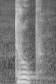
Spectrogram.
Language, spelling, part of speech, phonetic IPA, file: Ukrainian, труп, noun, [trup], Uk-труп.ogg
- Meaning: 1. corpse 2. genitive plural of тру́па (trúpa)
